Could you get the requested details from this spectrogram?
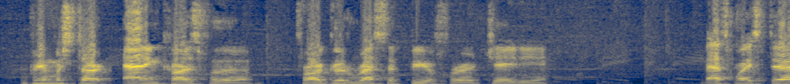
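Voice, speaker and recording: Music is playing behind the speaker. He is a man talking at a moderate pace. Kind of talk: casual deck profile commentary. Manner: stumbling, many filler words.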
